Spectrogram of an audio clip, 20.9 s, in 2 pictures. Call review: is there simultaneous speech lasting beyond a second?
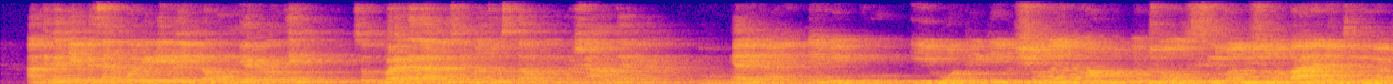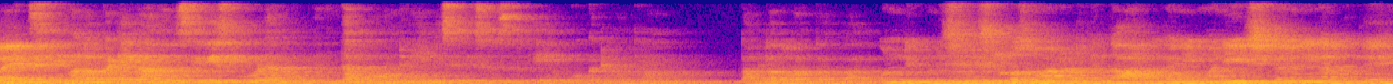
No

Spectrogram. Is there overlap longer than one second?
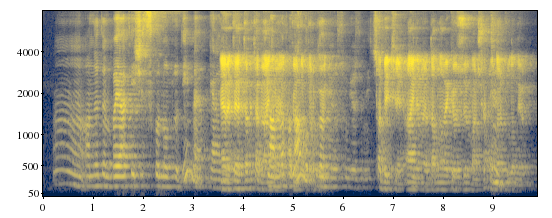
Yes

